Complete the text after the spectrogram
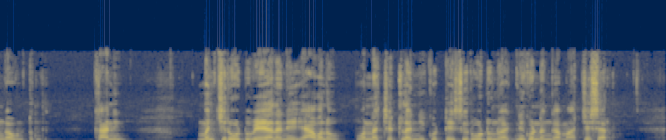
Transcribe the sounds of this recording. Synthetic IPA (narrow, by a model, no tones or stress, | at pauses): ŋɡaːuɳʈund̪i | kaːniː | mɐɲt͡ʃiɾo̞ːɖːuʋɛːjaːlɐneːʔɛːʋɐloː | unːɐt͡ʃɛʈlɐnːiːko̞ʈːe̞ːsiɾo̞ːɖːunuɐɡniɡuɳɖɐŋɡaːmaːɾt͡ʃɛːʃaːɾu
